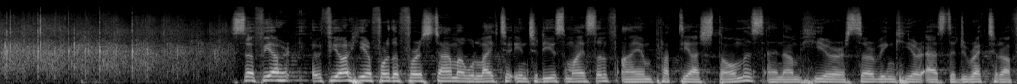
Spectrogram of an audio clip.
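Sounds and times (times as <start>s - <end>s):
crowd clapping: 0.0s - 2.5s
speech: 2.3s - 10.1s.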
